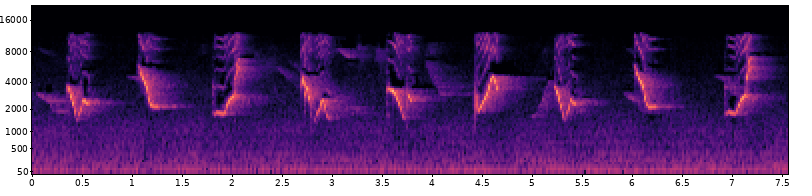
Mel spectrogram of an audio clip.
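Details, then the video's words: Wild red-cowled cardinal singing a steady run of nine sharp, whistled notes, each dropping then swooping upward, repeated roughly every three-quarters of a second with short clean gaps and little background noise. "Galo de campina SELVAGEM RAIZ"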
